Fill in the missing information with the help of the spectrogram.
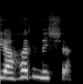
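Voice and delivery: ordinary talk, nothing marked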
